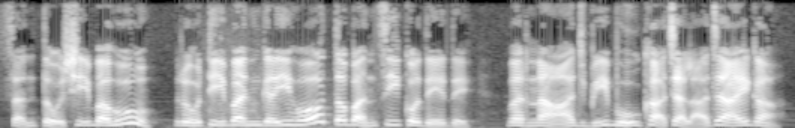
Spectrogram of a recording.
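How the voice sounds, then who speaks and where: A woman's voice: mid-range voice, animated, slow, darkish tone, no room sound. Woman playing a fretting old mother-in-law. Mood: instructing.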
